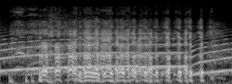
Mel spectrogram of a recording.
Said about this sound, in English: I just want to take about 17 seconds to appreciate this moment. First, the … siren.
